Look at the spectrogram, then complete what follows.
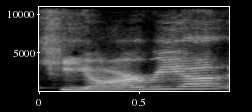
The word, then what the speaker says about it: Kiaria: And then to answer, was it Kiaria? Is that how you say her name? Yes.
